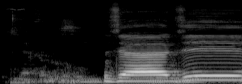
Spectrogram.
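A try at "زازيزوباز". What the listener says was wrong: Bukan bas. Bukan ke sa, tapi ke za.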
